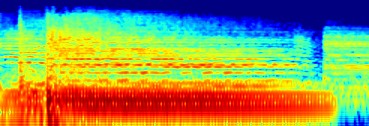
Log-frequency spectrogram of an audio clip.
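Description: A loud burst of Argentine rock music, the opening track of a studio album, driven by heavily distorted electric guitar, with a sustained chord ringing out under thick effects before cutting off abruptly near the end. No one speaks.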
